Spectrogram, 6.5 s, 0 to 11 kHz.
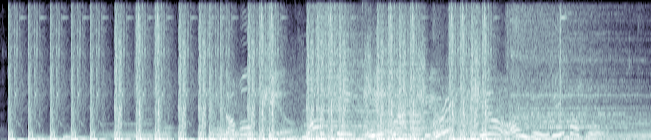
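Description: Nova DRT-6 rifle fire in the online shooter Sudden Attack, a rapid burst of loud sharp shots followed by scattered impacts and clattering effects, with a voice speaking briefly underneath.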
